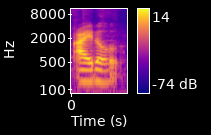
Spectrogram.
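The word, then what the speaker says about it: (G)I-DLE: Number one is G Idol, but I think their name is just pronounced Idol from like the few clips that I've seen of them saying it, so I think it's just Idol.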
